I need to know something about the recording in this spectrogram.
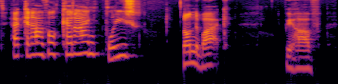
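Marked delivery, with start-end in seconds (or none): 0.2-1.9 put-on very high, young, unbroken boy's voice. Retelling their younger self at the newsagents, voice not yet broken. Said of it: "my voice hadn't broken".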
